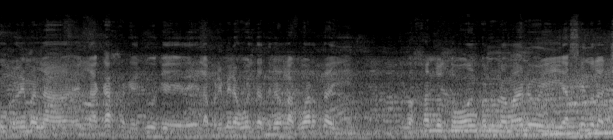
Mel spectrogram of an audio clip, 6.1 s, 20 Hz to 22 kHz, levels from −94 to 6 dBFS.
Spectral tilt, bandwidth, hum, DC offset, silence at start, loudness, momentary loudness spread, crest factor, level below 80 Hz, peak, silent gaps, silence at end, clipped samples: -7 dB/octave; 12.5 kHz; none; under 0.1%; 0 s; -31 LUFS; 9 LU; 14 dB; -66 dBFS; -16 dBFS; none; 0 s; under 0.1%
